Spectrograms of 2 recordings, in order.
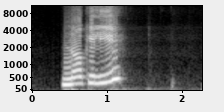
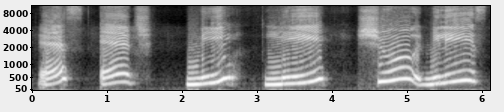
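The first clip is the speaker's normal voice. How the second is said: slow dictation; much slower than usual. Shown as a demonstration. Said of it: "teacher dictating letters".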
